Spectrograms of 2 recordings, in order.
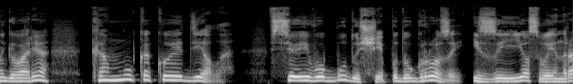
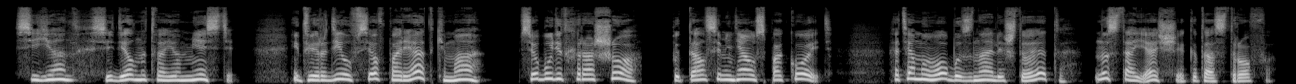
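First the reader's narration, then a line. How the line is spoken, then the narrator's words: Sighing. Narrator (Russian): вздохнула миссис Плинт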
